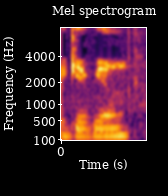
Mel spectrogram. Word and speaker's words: Giveon: Is it Giveon? Is that how you say his name? – Yeah, give you.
